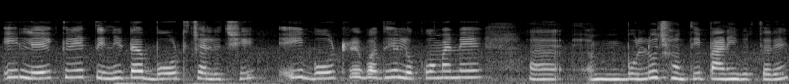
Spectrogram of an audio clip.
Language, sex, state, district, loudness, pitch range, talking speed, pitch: Odia, female, Odisha, Khordha, -16 LUFS, 245-315 Hz, 105 wpm, 275 Hz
